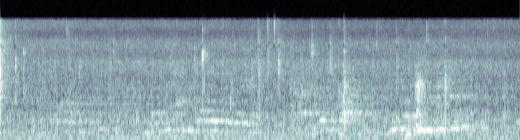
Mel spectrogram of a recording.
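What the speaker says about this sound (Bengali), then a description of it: "আমার চপগুলো একদম সুন্দর কালারে ভাজা হয়ে গেছে, আমি একে একে তুলে নিচ্ছি" Vetki fish chops frying in hot oil, a steady soft sizzle with small crackles and occasional clinks as the browned chops are lifted out one at a time.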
